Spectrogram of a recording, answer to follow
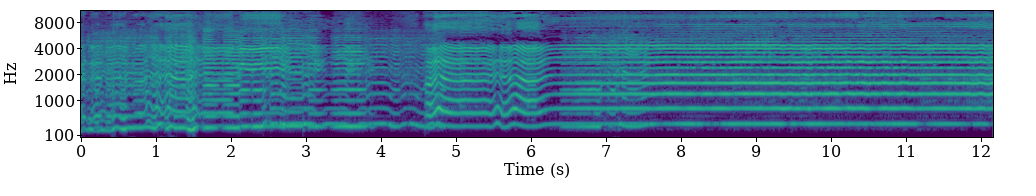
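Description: Carnatic vocal music: a woman sings ornamented, gliding phrases with violin accompaniment. From about six seconds in, the music settles onto one long held note.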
